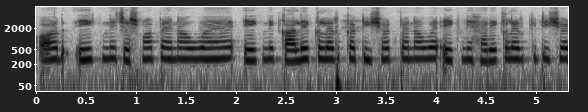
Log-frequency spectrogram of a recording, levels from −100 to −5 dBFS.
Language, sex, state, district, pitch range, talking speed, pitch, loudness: Hindi, female, Bihar, Vaishali, 265-280 Hz, 260 wpm, 275 Hz, -15 LUFS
